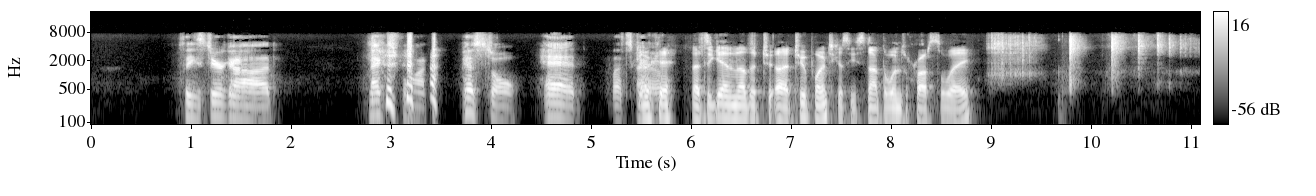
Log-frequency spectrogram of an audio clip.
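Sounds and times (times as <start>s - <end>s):
speech: 0.9s - 1.9s, 2.8s - 9.1s
laughter: 2.8s - 3.5s, 5.4s - 5.8s
dice clattering across a hard surface in a game: 9.0s - 11.0s.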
